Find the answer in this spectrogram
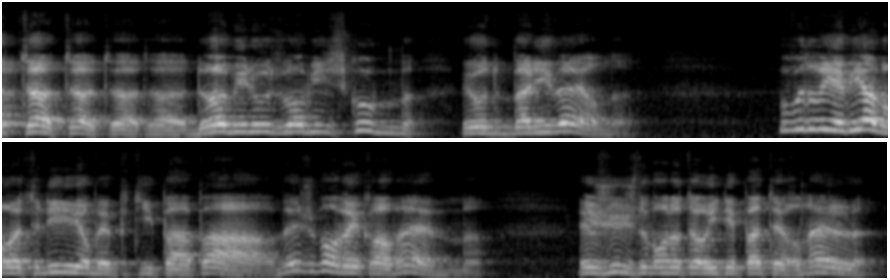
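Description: A man voicing a boisterous, mocking old father who shouts and jeers theatrically. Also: sits high, pitched above the performer's own voice, exaggerated voice.

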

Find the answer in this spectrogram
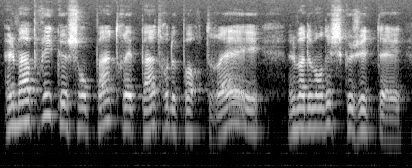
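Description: A shy, lovesick young man of an audiobook comedy, acted out by a male reader. His voice sits higher, and he speaks hesitantly and politely, stammering as if easily flustered. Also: moderate pace, gravelly, fairly bright tone. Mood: shy, lovestruck. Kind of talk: audiobook character voice.

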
